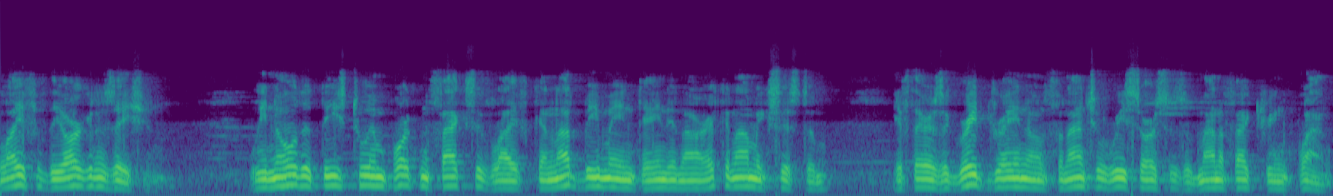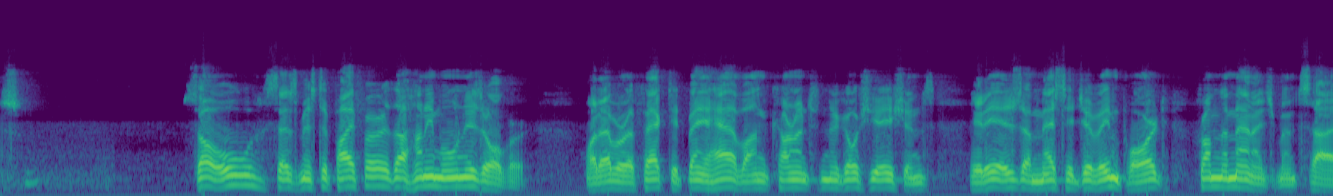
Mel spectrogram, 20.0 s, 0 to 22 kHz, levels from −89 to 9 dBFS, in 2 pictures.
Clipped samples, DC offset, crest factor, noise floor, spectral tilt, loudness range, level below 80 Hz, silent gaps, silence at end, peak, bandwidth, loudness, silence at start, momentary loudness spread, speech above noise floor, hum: under 0.1%; under 0.1%; 16 dB; -59 dBFS; -7.5 dB/octave; 4 LU; -62 dBFS; none; 0 s; -2 dBFS; 6.4 kHz; -19 LUFS; 0 s; 9 LU; 41 dB; none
